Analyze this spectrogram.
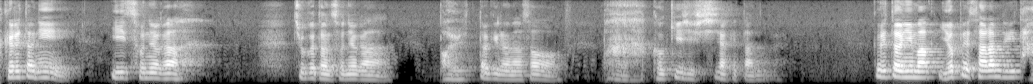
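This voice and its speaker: A man's voice: medium pitch, fairly bright tone, echoey room. A male pastor giving a Sunday sermon, retelling a Bible story in a casual, conversational way. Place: church sanctuary.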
